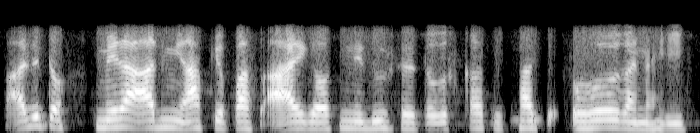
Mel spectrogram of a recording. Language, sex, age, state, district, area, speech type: Urdu, male, 18-30, Bihar, Saharsa, rural, conversation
